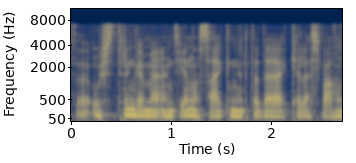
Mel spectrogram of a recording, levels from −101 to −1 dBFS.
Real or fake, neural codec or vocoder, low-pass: real; none; 7.2 kHz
